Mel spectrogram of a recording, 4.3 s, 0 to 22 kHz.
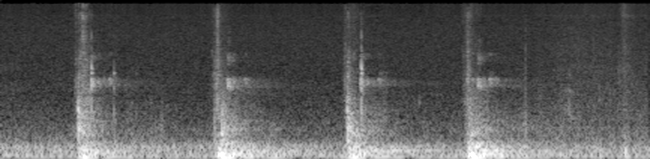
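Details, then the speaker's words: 1997 Ford F250, shifted back and forth between forward and reverse: four sharp single clunks about a second apart; U-joints checked good, clunk from shrunk or worn driveshaft carrier bearing support bushing, bearing probably fine. "so you would think the sound you're hearing it sounds like a u- joint's gone out in reality it's just a carrier support the bearing the carrier bearing is probably fine but the carrier support bushing is actually just shrunk"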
